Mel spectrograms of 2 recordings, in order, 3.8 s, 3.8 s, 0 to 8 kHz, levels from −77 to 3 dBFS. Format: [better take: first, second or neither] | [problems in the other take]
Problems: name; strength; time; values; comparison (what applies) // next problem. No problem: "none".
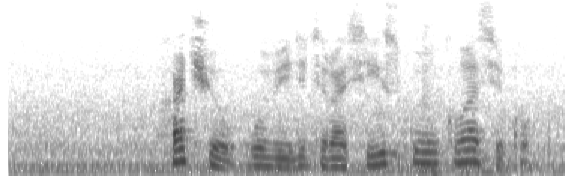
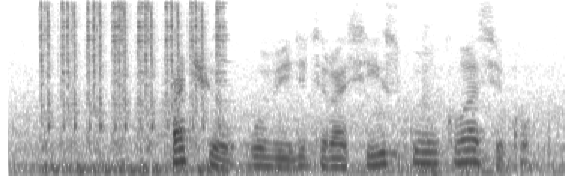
first | background sound (Typewriter); 4 dB below the speech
